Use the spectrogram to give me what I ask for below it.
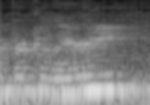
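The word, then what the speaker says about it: Bruccoleri: Can you please state your name and spell it for the record? Sure. It's Dr. Brookaleri.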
